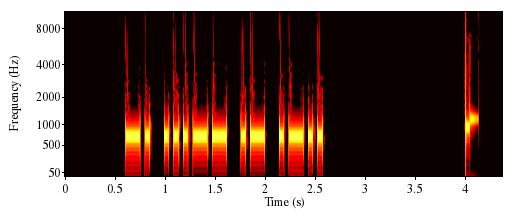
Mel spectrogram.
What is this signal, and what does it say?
Morse code, heard as a keyed tone, about 25 wpm, 700 Hz. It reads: N3AL
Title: USA Call Signs - 4x Character Spacing - 25wpm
